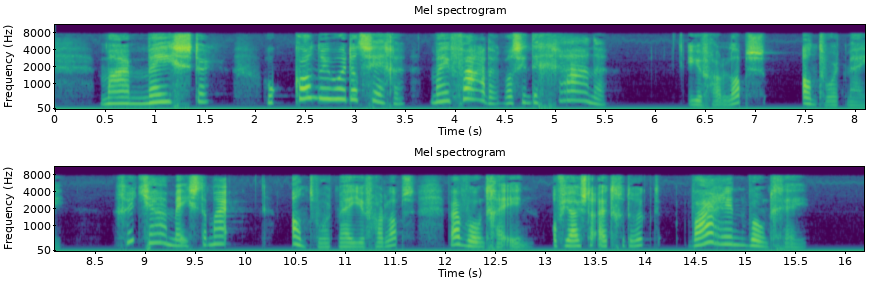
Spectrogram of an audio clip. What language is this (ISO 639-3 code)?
nld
